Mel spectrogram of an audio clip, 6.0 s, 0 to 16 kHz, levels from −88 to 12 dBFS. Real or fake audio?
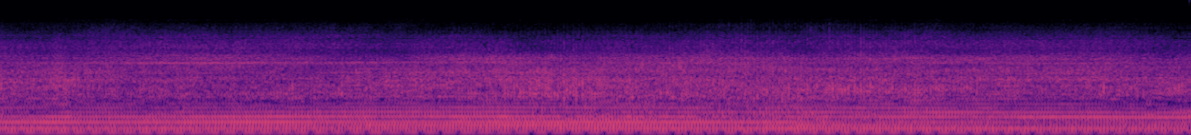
fake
